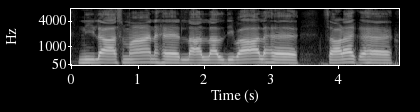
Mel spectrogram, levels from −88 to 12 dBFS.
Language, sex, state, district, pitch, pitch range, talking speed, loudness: Hindi, male, Bihar, Muzaffarpur, 155 Hz, 150-165 Hz, 95 wpm, -19 LUFS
